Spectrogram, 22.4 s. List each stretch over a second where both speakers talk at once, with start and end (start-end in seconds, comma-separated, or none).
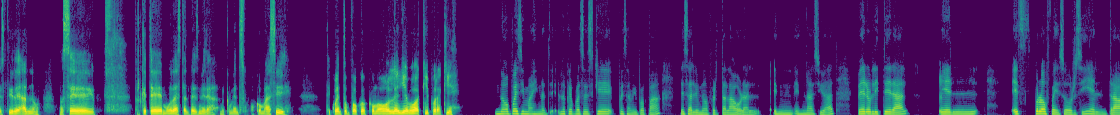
none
